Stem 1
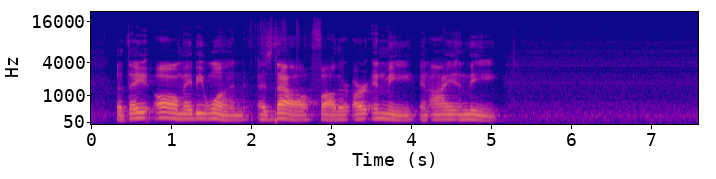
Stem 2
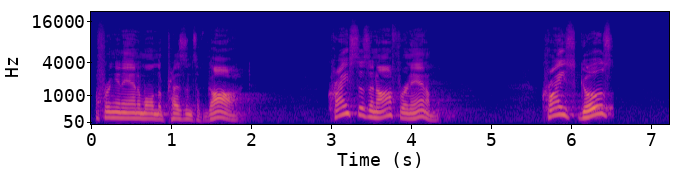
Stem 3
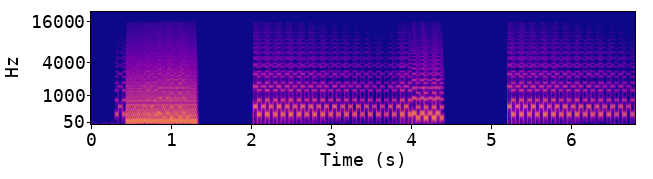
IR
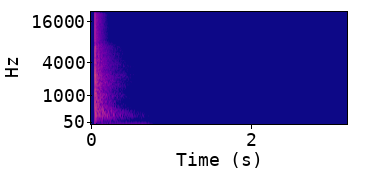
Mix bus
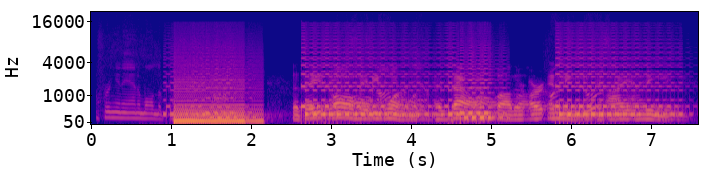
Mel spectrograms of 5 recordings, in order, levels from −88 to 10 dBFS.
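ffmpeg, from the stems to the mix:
-filter_complex "[0:a]lowpass=frequency=2400:width=0.5412,lowpass=frequency=2400:width=1.3066,adelay=2200,volume=-5dB,asplit=2[link_01][link_02];[link_02]volume=-11.5dB[link_03];[1:a]acrusher=bits=7:mix=0:aa=0.5,volume=-13dB[link_04];[2:a]equalizer=frequency=810:width=1.5:gain=-6.5,adelay=600,volume=3dB,asplit=3[link_05][link_06][link_07];[link_06]volume=-22.5dB[link_08];[link_07]volume=-13dB[link_09];[3:a]atrim=start_sample=2205[link_10];[link_08][link_10]afir=irnorm=-1:irlink=0[link_11];[link_03][link_09]amix=inputs=2:normalize=0,aecho=0:1:234:1[link_12];[link_01][link_04][link_05][link_11][link_12]amix=inputs=5:normalize=0,bass=frequency=250:gain=4,treble=frequency=4000:gain=6,acompressor=threshold=-22dB:ratio=6"

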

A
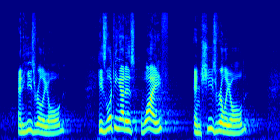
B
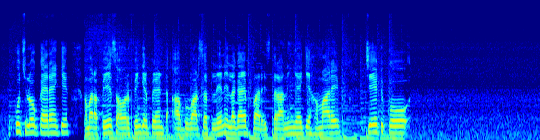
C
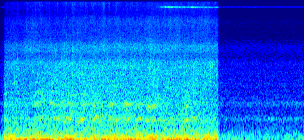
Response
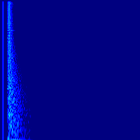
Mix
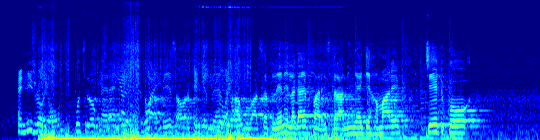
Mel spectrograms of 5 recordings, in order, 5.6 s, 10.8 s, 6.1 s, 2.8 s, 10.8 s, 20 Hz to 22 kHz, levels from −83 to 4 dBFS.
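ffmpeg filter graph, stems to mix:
-filter_complex "[0:a]acompressor=threshold=-37dB:ratio=4,flanger=delay=18:depth=6:speed=2.1,volume=-4.5dB,asplit=3[link_01][link_02][link_03];[link_02]volume=-9.5dB[link_04];[1:a]lowshelf=frequency=120:gain=-12,adelay=1200,volume=-4.5dB,asplit=2[link_05][link_06];[link_06]volume=-9.5dB[link_07];[2:a]equalizer=frequency=1100:width=0.92:gain=-14,acompressor=threshold=-26dB:ratio=4,asoftclip=type=tanh:threshold=-28.5dB,adelay=750,volume=-2dB,asplit=2[link_08][link_09];[link_09]volume=-12dB[link_10];[link_03]apad=whole_len=530061[link_11];[link_05][link_11]sidechaincompress=threshold=-54dB:ratio=8:attack=16:release=139[link_12];[link_12][link_08]amix=inputs=2:normalize=0,equalizer=frequency=430:width=2.6:gain=-12.5,alimiter=level_in=6.5dB:limit=-24dB:level=0:latency=1:release=475,volume=-6.5dB,volume=0dB[link_13];[3:a]atrim=start_sample=2205[link_14];[link_04][link_07][link_10]amix=inputs=3:normalize=0[link_15];[link_15][link_14]afir=irnorm=-1:irlink=0[link_16];[link_01][link_13][link_16]amix=inputs=3:normalize=0,lowshelf=frequency=63:gain=11.5,acompressor=threshold=-23dB:ratio=12"

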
